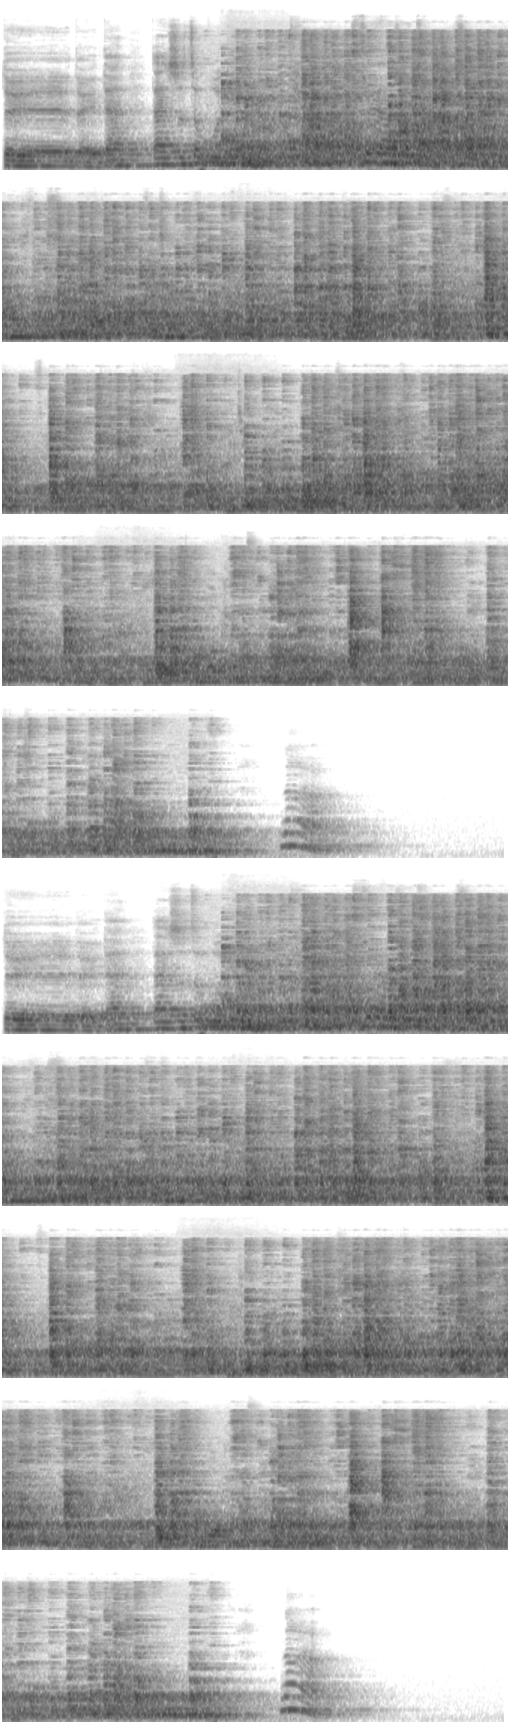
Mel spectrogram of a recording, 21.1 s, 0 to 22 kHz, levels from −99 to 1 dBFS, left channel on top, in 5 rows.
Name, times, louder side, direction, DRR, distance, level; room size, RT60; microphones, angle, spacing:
voice 1, 0.0-7.4 7.7-12.6 13.0-17.2, left 1 dB, 50° left, 3 dB, 0.4 m, -37 dB
sound 1, 1.6-18.6, equal, 25° left, 0.9 m, -29 dB
Bathtub (filling or washing), 1.7-9.1 9.6-10.9 11.5-14.7 15.8-16.8, left 1 dB, 85° left, 0.9 m, -46 dB
voice 2, 18.0-18.7 19.2-19.6, right 1 dB, 25° right, 4 dB, 0.3 m, -39 dB
3.2 x 2.2 x 2.3 m, 1.1 s
head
